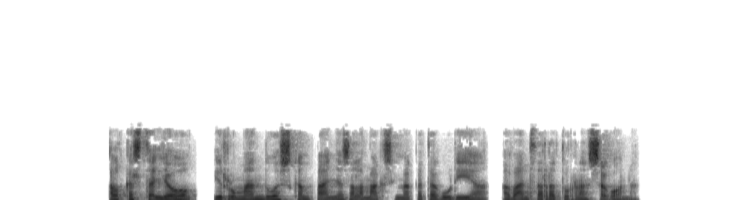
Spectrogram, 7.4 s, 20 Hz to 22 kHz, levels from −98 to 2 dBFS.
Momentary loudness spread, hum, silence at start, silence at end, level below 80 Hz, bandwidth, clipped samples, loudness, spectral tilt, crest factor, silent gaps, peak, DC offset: 7 LU; none; 1.1 s; 1 s; -54 dBFS; 8.2 kHz; under 0.1%; -19 LUFS; -3.5 dB/octave; 20 dB; 1.98-2.14 s, 4.89-5.02 s; -2 dBFS; under 0.1%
